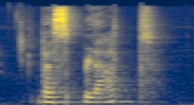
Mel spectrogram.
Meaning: 1. leaf (green and flat organ of a plant) 2. leaf (green and flat organ of a plant): petal (one of the parts of the whorl of a flower)
- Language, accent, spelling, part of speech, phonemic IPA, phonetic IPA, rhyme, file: German, Austria, Blatt, noun, /blat/, [blät], -at, De-at-Blatt.ogg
